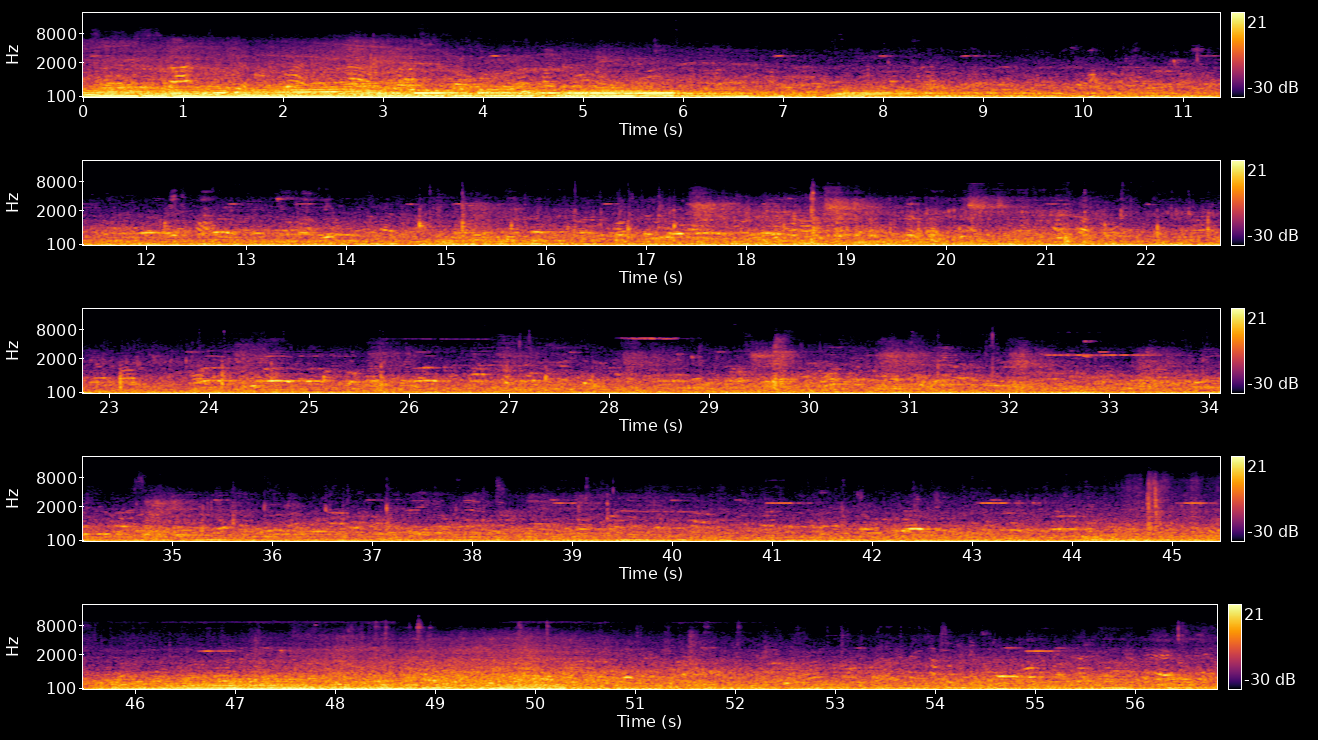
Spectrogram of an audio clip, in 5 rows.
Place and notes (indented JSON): {
  "title": "London, UK - Outside Dalston Kingsland station, 18 June 2016",
  "date": "2016-06-18 15:15:00",
  "latitude": "51.55",
  "longitude": "-0.08",
  "altitude": "22",
  "timezone": "Europe/London"
}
